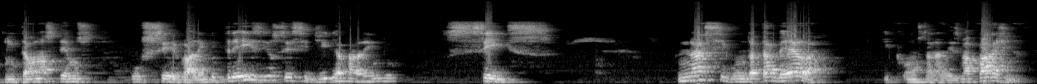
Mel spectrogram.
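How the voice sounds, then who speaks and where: A man's voice: medium pitch, muffled recording. A man teaching an online course, explaining step by step and often checking in with the class. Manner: explanatory, checks in with "correto?" and "certo?". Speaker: numerology teacher. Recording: echoey room.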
